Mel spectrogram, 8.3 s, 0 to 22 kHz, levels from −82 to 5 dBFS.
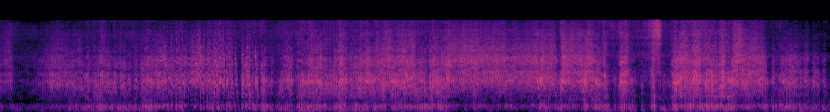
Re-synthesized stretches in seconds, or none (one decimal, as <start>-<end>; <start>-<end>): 0.0-1.6; 2.6-8.3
